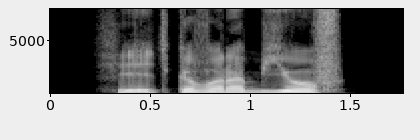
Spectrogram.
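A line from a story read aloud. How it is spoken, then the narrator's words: Forced, strained. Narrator (Russian): выдавил парень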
